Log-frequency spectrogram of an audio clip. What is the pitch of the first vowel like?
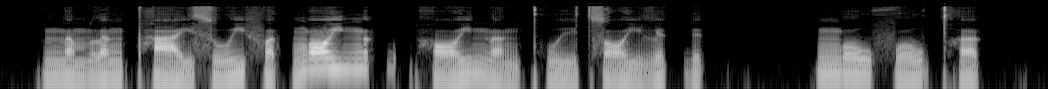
low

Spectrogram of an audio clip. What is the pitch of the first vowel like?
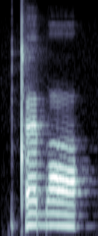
low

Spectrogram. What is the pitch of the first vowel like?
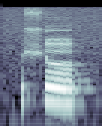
low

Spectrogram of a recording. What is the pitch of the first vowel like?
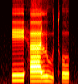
high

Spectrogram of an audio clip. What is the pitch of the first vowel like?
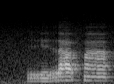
low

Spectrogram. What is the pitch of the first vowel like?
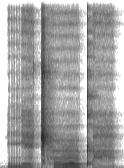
falling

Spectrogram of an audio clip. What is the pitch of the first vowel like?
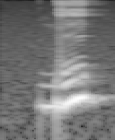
rising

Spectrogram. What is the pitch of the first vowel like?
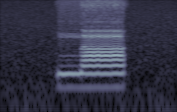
high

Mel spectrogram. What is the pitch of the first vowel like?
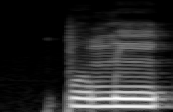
high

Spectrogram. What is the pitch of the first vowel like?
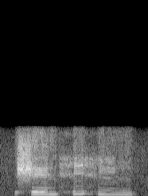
low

